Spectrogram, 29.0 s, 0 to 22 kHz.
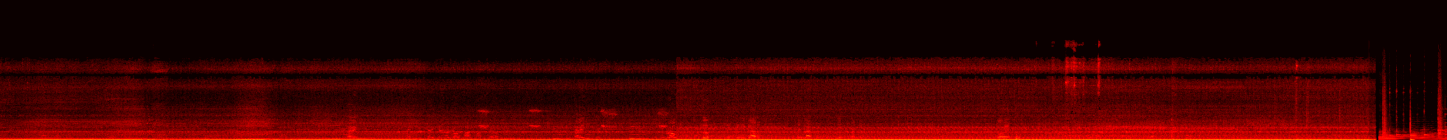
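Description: Engine of a Kubota utility vehicle running while it pulls a tow strap hooked to its hitch. Its pitch steps up about 8 seconds in and again about 13 seconds in, and it runs louder from then on.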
